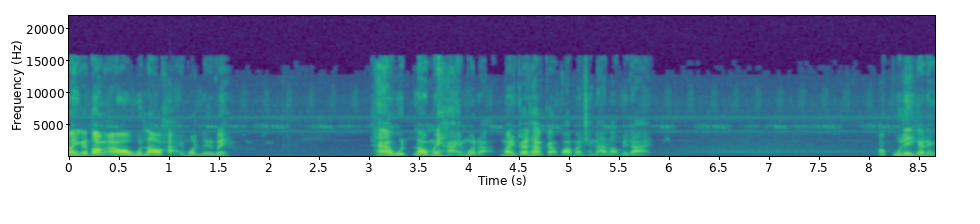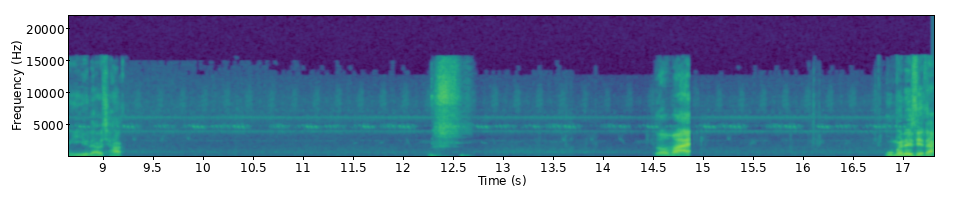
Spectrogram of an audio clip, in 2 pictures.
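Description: A man talks calmly over a microphone in bursts.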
